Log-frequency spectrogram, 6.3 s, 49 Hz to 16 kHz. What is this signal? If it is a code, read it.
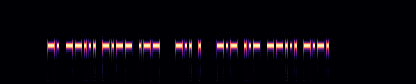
Morse code, heard as a keyed tone, about 36 wpm, 700 Hz. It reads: N7YW DE KU7C
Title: USA Callsign DE Callsign - 4 Characters - 35wpm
